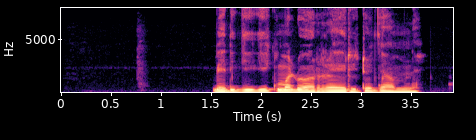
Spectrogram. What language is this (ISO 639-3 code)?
luo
